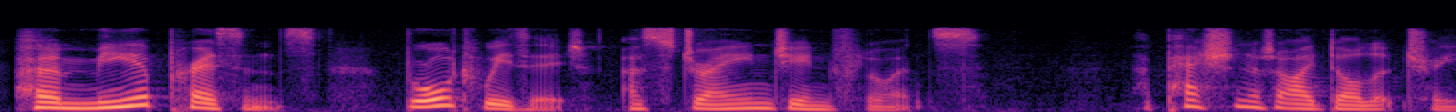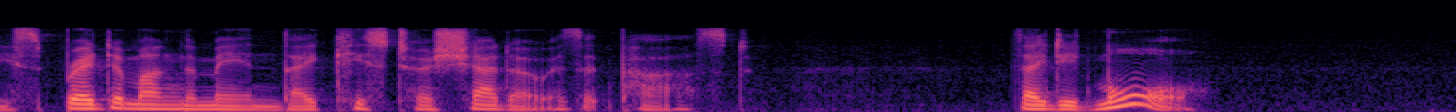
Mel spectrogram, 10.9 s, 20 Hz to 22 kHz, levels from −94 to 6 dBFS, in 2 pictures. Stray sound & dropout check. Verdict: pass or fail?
pass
